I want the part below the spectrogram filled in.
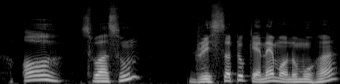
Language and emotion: Assamese, happy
